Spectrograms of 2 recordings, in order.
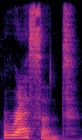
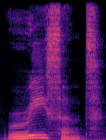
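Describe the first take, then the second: First: The first vowel is not a long 'ee' sound. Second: The first vowel is a long 'ee' sound. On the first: The speaker calls it wrong. "It's not recent" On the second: The speaker calls it right. "That first vowel sound is E"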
